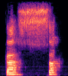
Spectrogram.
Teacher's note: la lengua va debajo de los dientes inferiores, casa, y hace una leve fricción.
